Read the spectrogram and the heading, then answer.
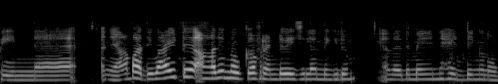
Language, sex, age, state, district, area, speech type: Malayalam, female, 45-60, Kerala, Wayanad, rural, spontaneous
